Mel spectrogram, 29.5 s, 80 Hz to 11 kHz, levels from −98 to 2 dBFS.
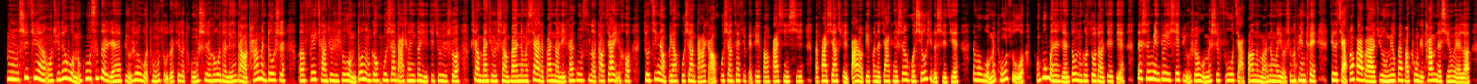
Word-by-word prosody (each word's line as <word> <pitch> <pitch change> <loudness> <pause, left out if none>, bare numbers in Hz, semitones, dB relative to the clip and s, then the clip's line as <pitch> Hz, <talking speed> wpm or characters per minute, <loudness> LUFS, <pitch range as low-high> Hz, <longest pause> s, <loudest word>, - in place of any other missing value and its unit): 嗯， 280 -2 +4
是 330 +6 +3
这 320 - +2
样。 260 -7 +3
我 220 - -1
觉 255 +4 0
得 300 +4 +2
我 275 -6 +3
们 175 +4 -1
公 295 +6 +3
司 310 +2 -1
的 300 -5 +1
人， 205 0 +1
比 215 - -6
如 175 - -1
说 250 +2 +1
我 205 -7 -1
同 200 +1 -3
组 230 - -4
的 175 - -2
这 210 - -6
个 205 - -2
同 185 0 -4
事 230 0 -2
和 215 +1 +1
我 230 - +1
的 210 -3 -1
领 185 +2 0
导， 210 -5 +1
他 245 +10 -1
们 285 -5 +4
都 250 +1 0
是， 230 -3 -1 0.2
呃 215 - 0
非 250 +5 +1
常 230 -5 0
就 230 +1 -1
是 215 -1 0
说 230 +2 -3
我 225 -1 +3
们 165 -5 +1
都 270 - +1
能 265 -6 +2
够 225 -1 0
互 240 +1 -3
相 235 +1 -1
达 215 -3 0
成 220 +1 +1
一 215 - 0
个 220 -1 0
一 185 -2 -1
致。 210 0 -5
就 220 +2 -3
是 205 -2 -1
说， 200 0 -2 0.2
上 230 -5 +2
班 210 0 +4
就 215 0 -1
是 200 - -1
上 205 -2 -1
班， 200 +1 +2
那 210 - +2
么 205 0 +1
下 240 +4 +2
了 200 -4 0
班 210 +2 0
呢， 195 - +1
离 175 -1 +2
开 220 +3 +1
公 230 0 -2
司 225 0 -9
了， 195 -3 -1
到 210 +1 -1
家 235 +3 0
以 - - -4
后 200 -2 -2 0.2
就 235 -3 +1
尽 270 +4 -1
量 235 -7 +2
不 200 - -5
要 205 0 +2
互 210 +1 -7
相 210 -2 0
打 195 +2 -2
扰、 - - -1
互 215 - -5
相 210 -1 -1
再 220 +1 0
去 210 -1 -7
给 175 -5 -6
对 190 +6 -3
方 185 0 -4
发 190 0 +1
信 195 -1 -2
息， 190 0 -4 0.2
呃 180 - -5
发 205 +2 +2
消 205 +1 +1
息， 195 -4 -1
打 205 - +1
扰 200 -3 +1
对 190 +1 -2
方 200 +1 -3
的 185 - +2
家 200 +2 -1
庭 195 -1 0
生 250 +6 -2
活、 200 -4 -2
休 255 +8 +1
息 290 0 0
的 - - -2
时 175 -1 -2
间。 180 +2 0 0.2
那 255 - -4
么 245 -1 +2
我 205 -6 +1
们 180 +7 +1
同 250 +4 0
组、 - - +2 0.2
同 220 - -1
部 335 - +5
门 290 -10 +3
的 210 - +2
人 180 -3 +1
都 240 +4 -1
能 220 -2 0
够 210 -1 -1
做 215 +1 -1
到 195 -3 0
这 195 +1 -2
点。 - - -2 0.2
但 295 - +1
是 290 +1 +2
面 280 -3 +4
对 265 0 0
一 245 - -1
些 255 +2 -1
比 245 - -9
如 - - -2
说 220 +2 0
我 205 - 0
们 180 +3 0
是 230 +1 -3
服 225 0 -5
务 230 - 0
甲 200 -5 -3
方 210 +1 0
的 210 - +1
嘛， 175 -4 0
那 200 +3 -1
么 205 -1 +1
有 175 -2 -1
时 180 - -6
候 205 0 +1
面 220 -3 +4
对 205 -2 +1 0.2
这 255 - 0
个 240 - +4
甲 - - +3
方 255 +2 0
爸 265 -3 +6
爸， 195 -4 +3
就 205 +2 -1
没 200 +2 +5
有 220 - +5
办 230 +1 -1
法 200 -4 0
控 220 +4 0
制 185 - +1
他 230 +5 +3
们 230 -1 +1
的 195 - +1
行 195 +1 -1
为 175 -3 0
了。 165 +1 +1
215 Hz, 355 characters per minute, -22 LUFS, 195-235 Hz, 0.2 s, 爸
